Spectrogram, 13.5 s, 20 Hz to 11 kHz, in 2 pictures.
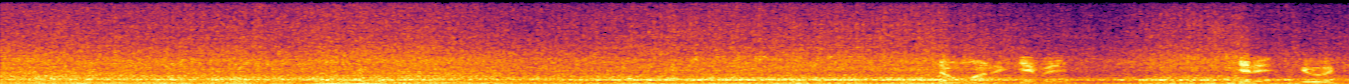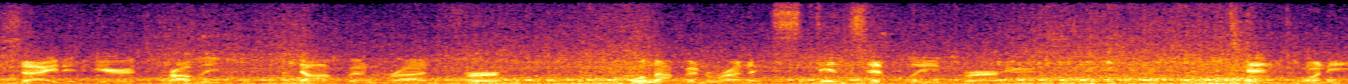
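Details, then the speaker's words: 1946 Chevy 2-ton cab-over, 235 inline six after head rebuild, first run in years: even-firing six idling a touch fast with deep open blown-out glass-pack rumble, no knocks or misses; normal idle. "it's got that beautiful blown out glass pack out oh yes that's just a symphony of Machinery there"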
